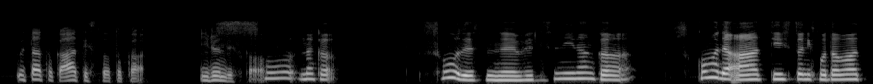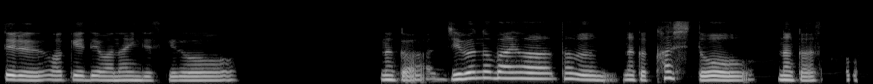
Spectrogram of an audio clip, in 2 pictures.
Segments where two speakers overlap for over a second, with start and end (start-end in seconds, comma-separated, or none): none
